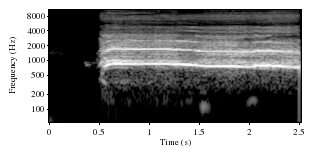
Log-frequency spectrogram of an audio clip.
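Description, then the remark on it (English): A single loud, acted scream of pain bursts out of silence and holds for about two seconds, shrill and strained, its pitch sagging slightly as it goes, reenacting a scream from putting contact lenses back in. “The next morning, I put them back in, and I've never yelled so loud in my life. It hurt like a motherfucker.”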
